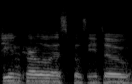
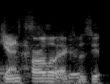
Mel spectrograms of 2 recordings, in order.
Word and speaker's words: Giancarlo Esposito: Is that the first Giancarlo Esposito? I didn't say his name right at all. Giancarlo Esposito.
